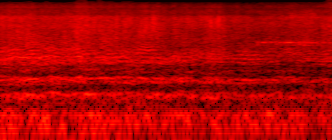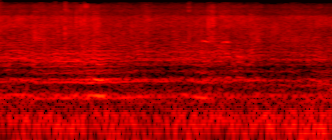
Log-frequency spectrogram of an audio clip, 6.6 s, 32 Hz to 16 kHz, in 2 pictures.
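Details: Steady buzzing from a crowd of honey bees around a backyard yellow hive, the strongest of first hives started spring 2023, bees getting used to the surroundings; layered humming with individual fliers whining past, a faint chirp in the background.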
